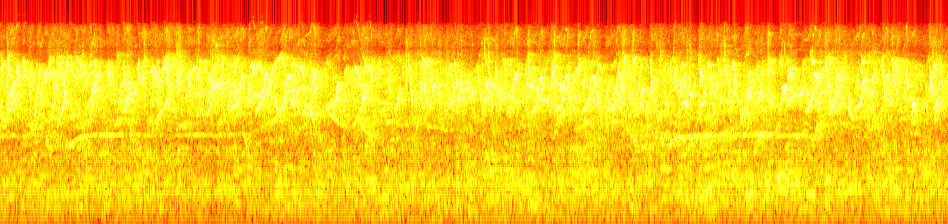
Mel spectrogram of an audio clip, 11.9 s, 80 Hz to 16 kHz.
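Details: Caged Javan bush lark (branjangan) competing in the BOB class of a songbird contest at Piala Sukapura, Tasikmalaya, on 6 June 2021. Dense, continuous high twittering of rapid chirps, with a few drawn-out flat whistles and voices in the background.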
